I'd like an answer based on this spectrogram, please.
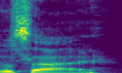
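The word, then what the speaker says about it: Ossai: up the game-winning field goal it was Joseph acai hey am I saying it right aside yep Joseph assai Joseph assai was the player that ruined the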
